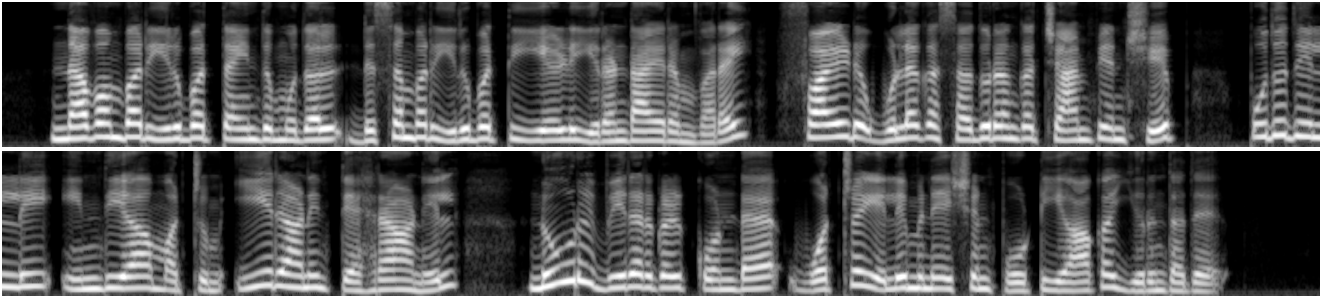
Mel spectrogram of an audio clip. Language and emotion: Tamil, neutral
